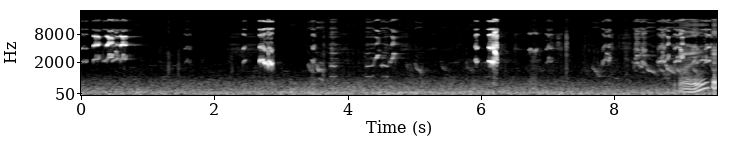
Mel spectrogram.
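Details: Very tame Rainbow Lorikeets on the New South Wales South Coast, Australia, caught with a GoPro mini camera: loud, harsh, screechy squawks at irregular intervals, several seconds apart, with a man's voice in between.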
